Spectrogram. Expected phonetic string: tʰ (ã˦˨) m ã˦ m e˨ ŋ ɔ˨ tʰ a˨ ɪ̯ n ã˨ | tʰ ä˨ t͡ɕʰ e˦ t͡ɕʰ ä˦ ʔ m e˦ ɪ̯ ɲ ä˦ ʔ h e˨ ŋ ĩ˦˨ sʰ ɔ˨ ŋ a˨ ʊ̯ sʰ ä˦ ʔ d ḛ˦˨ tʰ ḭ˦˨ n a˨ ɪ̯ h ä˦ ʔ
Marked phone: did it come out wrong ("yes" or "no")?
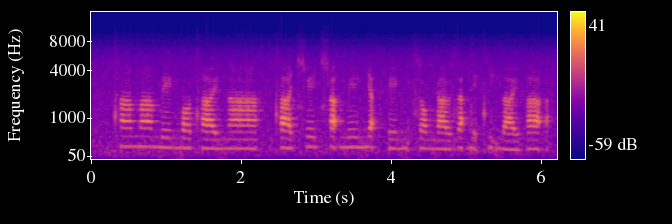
yes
